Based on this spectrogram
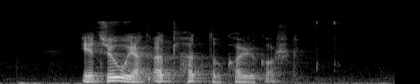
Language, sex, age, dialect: Faroese, male, 36-60, Norðurstreymoy/Eysturoy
